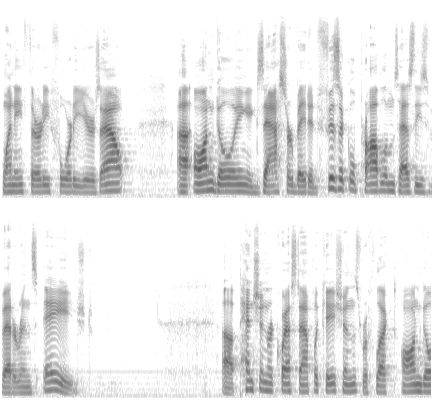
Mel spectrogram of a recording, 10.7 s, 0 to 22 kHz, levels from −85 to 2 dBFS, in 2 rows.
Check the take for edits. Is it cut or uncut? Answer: cut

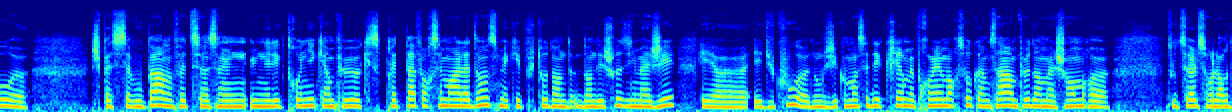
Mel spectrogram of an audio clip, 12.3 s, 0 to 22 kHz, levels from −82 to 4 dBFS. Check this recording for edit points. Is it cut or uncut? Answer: cut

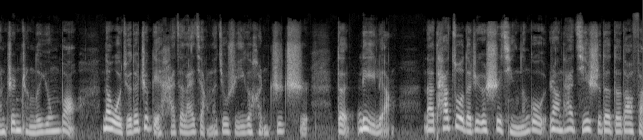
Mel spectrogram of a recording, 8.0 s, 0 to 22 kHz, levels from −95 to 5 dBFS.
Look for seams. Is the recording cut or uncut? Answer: uncut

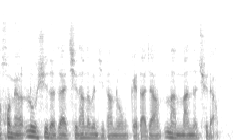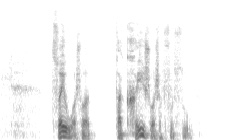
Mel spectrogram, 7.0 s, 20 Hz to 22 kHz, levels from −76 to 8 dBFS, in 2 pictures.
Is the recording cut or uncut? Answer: cut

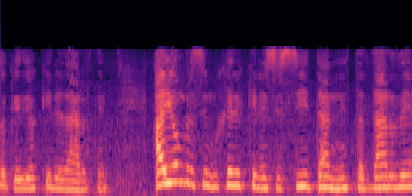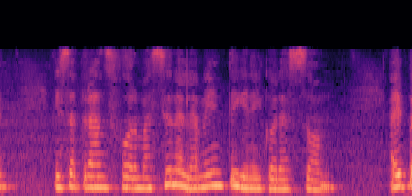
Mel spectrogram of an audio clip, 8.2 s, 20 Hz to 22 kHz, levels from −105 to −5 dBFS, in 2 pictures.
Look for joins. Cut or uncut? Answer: uncut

